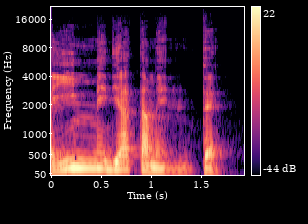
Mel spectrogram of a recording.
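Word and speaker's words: immediatamente: O que muda é a presença dos dois M's e a pronúncia na parte final, no ti. Por isso, a pronúncia correta é imediatamente.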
